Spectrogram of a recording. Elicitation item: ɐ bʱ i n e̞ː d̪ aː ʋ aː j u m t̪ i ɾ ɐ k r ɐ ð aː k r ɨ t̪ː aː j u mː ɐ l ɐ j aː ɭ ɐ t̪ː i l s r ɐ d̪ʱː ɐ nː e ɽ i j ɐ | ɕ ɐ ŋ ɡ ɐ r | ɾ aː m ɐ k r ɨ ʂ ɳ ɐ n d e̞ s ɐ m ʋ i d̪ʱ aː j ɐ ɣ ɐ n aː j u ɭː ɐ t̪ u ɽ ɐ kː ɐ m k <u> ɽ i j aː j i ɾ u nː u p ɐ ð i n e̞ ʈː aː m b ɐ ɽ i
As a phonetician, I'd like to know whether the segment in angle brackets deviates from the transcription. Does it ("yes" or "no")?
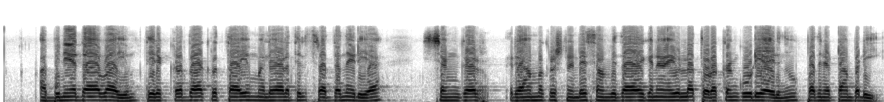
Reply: yes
